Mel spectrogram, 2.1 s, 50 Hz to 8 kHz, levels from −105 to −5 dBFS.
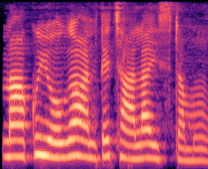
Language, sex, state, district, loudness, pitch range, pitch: Telugu, female, Andhra Pradesh, Chittoor, -16 LUFS, 235-275 Hz, 260 Hz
